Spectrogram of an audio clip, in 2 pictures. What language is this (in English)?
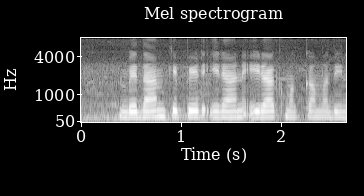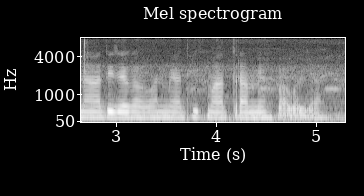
Magahi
